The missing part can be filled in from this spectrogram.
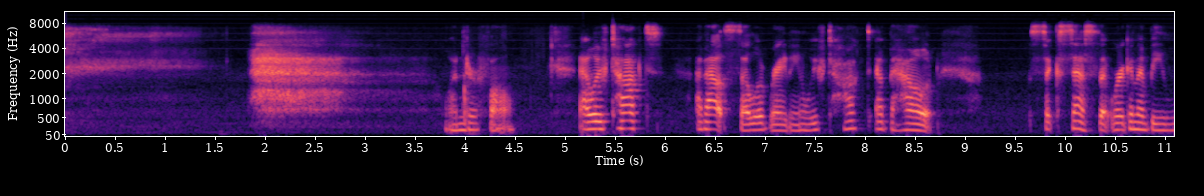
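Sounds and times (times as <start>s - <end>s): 
deep breathing during a guided relaxation exercise: 0.0s - 3.8s
speech: 3.8s - 4.6s, 5.2s - 9.0s, 9.6s - 11.0s.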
